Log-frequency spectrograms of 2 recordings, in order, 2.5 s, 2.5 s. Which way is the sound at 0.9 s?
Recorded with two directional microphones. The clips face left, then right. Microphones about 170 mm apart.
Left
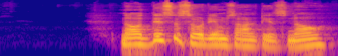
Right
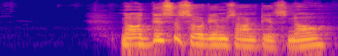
55° left (ahead or behind).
